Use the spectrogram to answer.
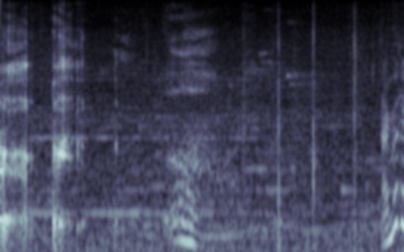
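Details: A drawn-out, rumbling belch with voice-like pitch sweeps, then short clicks and room noise, from a girl in a store snack aisle who says her stomach is bloated; ordinary burping.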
